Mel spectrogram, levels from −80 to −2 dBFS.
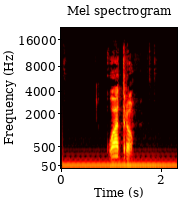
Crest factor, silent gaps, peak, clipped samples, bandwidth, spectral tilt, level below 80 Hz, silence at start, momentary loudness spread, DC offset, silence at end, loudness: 24 dB; none; -2 dBFS; under 0.1%; 15.5 kHz; -3.5 dB/octave; -38 dBFS; 0.05 s; 23 LU; under 0.1%; 0 s; -22 LUFS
